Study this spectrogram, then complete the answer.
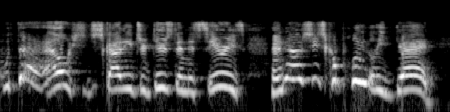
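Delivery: high, incredulous protest; can't believe what just happened; outraged disbelief. Retold or imitated. Reviewer recalling his outrage at the twist, high and incredulous. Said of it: "I'm like".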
